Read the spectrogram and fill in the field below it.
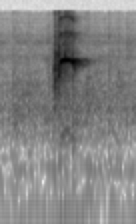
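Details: Young hand-reared speckled Olive-backed sunbird, whose calls serve to coax silent birds into singing: one loud, bright chirp that rings and fades into a thin high whistle.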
